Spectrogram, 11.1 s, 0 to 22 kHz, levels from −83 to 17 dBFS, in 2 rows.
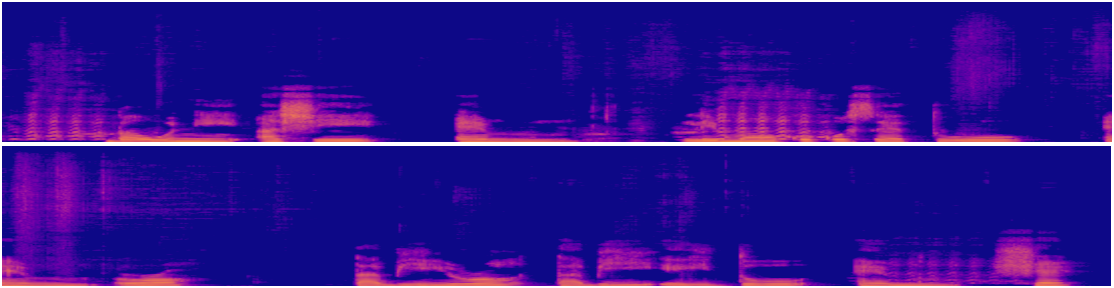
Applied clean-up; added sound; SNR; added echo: classical method log-MMSE.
